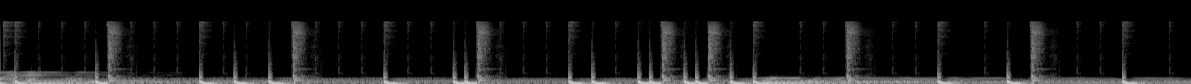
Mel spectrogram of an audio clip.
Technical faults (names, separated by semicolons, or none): none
